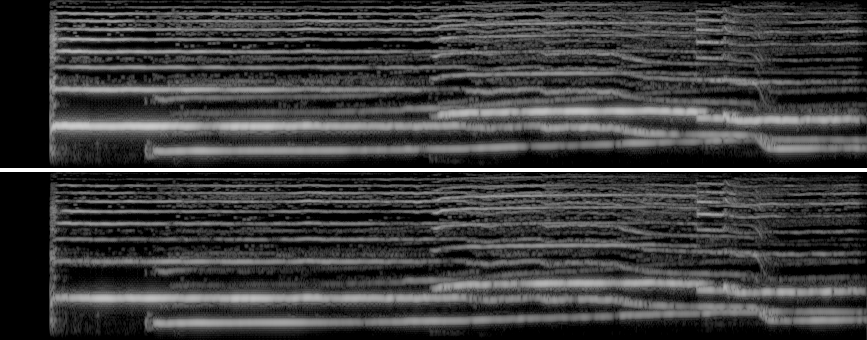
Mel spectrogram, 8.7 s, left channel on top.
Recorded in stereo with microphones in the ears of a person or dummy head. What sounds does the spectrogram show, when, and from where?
0.5 s a scream: 35° left (ahead or behind), 0.5 m; by 8.6 s 75° left (ahead or behind), 7.5 m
